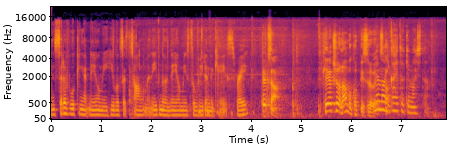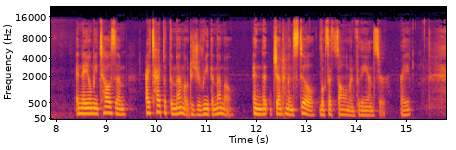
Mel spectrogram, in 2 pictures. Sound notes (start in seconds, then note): 3.8 soundbite of tv show, "pachinko"; 7.0 As Naomi, non-English language spoken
